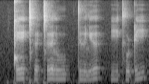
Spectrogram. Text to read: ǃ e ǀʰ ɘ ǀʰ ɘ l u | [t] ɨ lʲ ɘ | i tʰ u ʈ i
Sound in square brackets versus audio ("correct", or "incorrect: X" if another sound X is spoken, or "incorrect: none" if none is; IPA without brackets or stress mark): correct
